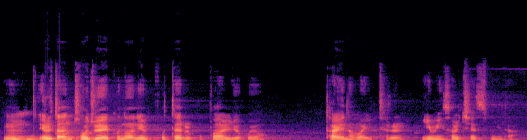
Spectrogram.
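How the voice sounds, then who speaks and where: A man playing a calm group leader, low voice. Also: fairly quick, in a large hall, lightly acted. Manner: calm, in charge. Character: male kendo instructor leading a ghost-hunting group. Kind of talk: amateur audio drama acting.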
